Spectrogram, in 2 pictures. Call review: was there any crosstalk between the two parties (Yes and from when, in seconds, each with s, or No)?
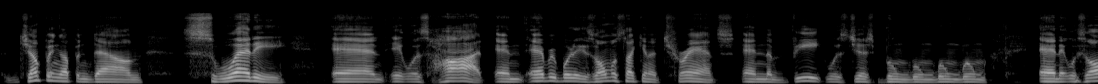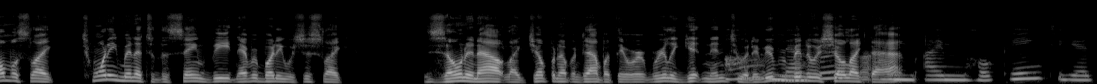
Yes, from 18.2 s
